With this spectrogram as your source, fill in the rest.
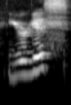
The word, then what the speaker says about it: Jurgis: to understand the characters jurgis is our main character and I don't strictly speak lithuanian but to the best of my ability it's pronounced as though it begins with a y jurgis is their main character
